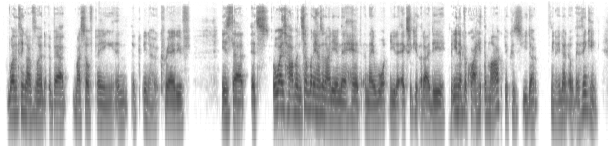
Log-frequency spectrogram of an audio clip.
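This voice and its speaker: Very fast speech in an Australian accent, dark and mellow in tone, with ordinary pitch variation and a dry, close sound without echo. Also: man, medium pitch for a man. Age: 30s. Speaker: singer and musician. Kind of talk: interview. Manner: hesitant, many fillers.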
